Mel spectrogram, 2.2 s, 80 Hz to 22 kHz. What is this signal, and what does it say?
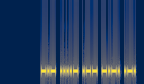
Morse code, heard as a keyed tone, about 50 wpm, 700 Hz. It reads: K4WCR
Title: USA Call Signs - 5 Characters - 50wpm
